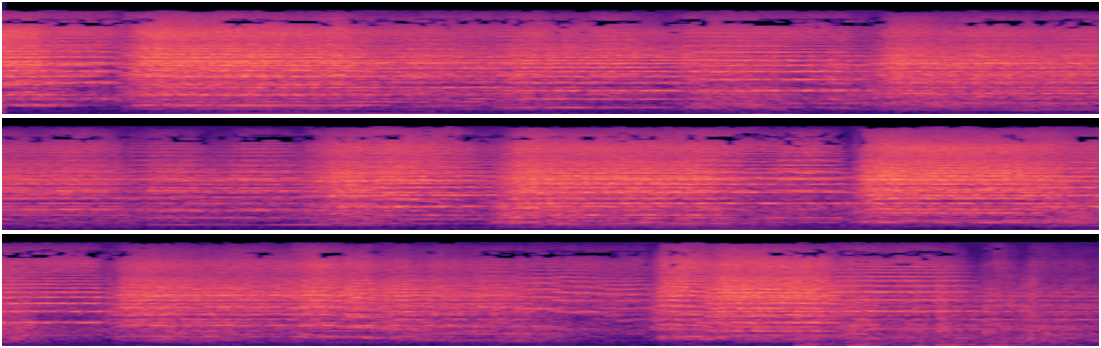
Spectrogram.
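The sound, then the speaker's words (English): Loud brass ensemble blaring a bright, sustained melody with stacked harmonic notes, phrases separated by brief breaks, sounding like a marching band's trumpets playing together with no talking. “Nice trumpets.”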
